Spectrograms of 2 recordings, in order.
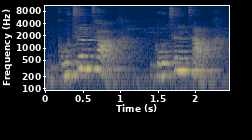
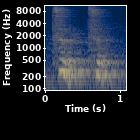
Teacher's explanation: Т по-німецьку ми вимовляємо криху з придиханням.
